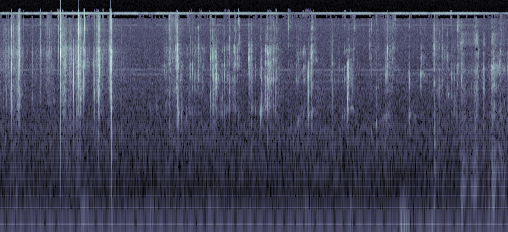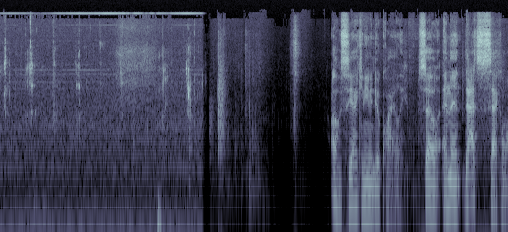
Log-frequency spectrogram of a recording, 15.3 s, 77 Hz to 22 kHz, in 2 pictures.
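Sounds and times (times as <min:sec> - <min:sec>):
wet chewing with smacking and squishing bites: 0:00.0 - 0:10.7
steady low hum: 0:00.0 - 0:10.8
speech: 0:12.6 - 0:15.2.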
